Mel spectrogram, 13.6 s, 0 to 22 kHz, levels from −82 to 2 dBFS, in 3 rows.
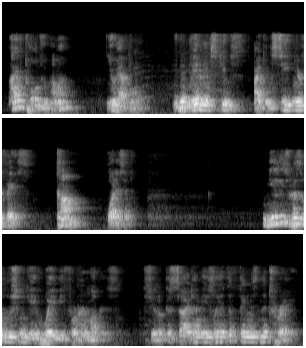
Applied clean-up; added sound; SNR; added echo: neural separator model SepFormer DNS4.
